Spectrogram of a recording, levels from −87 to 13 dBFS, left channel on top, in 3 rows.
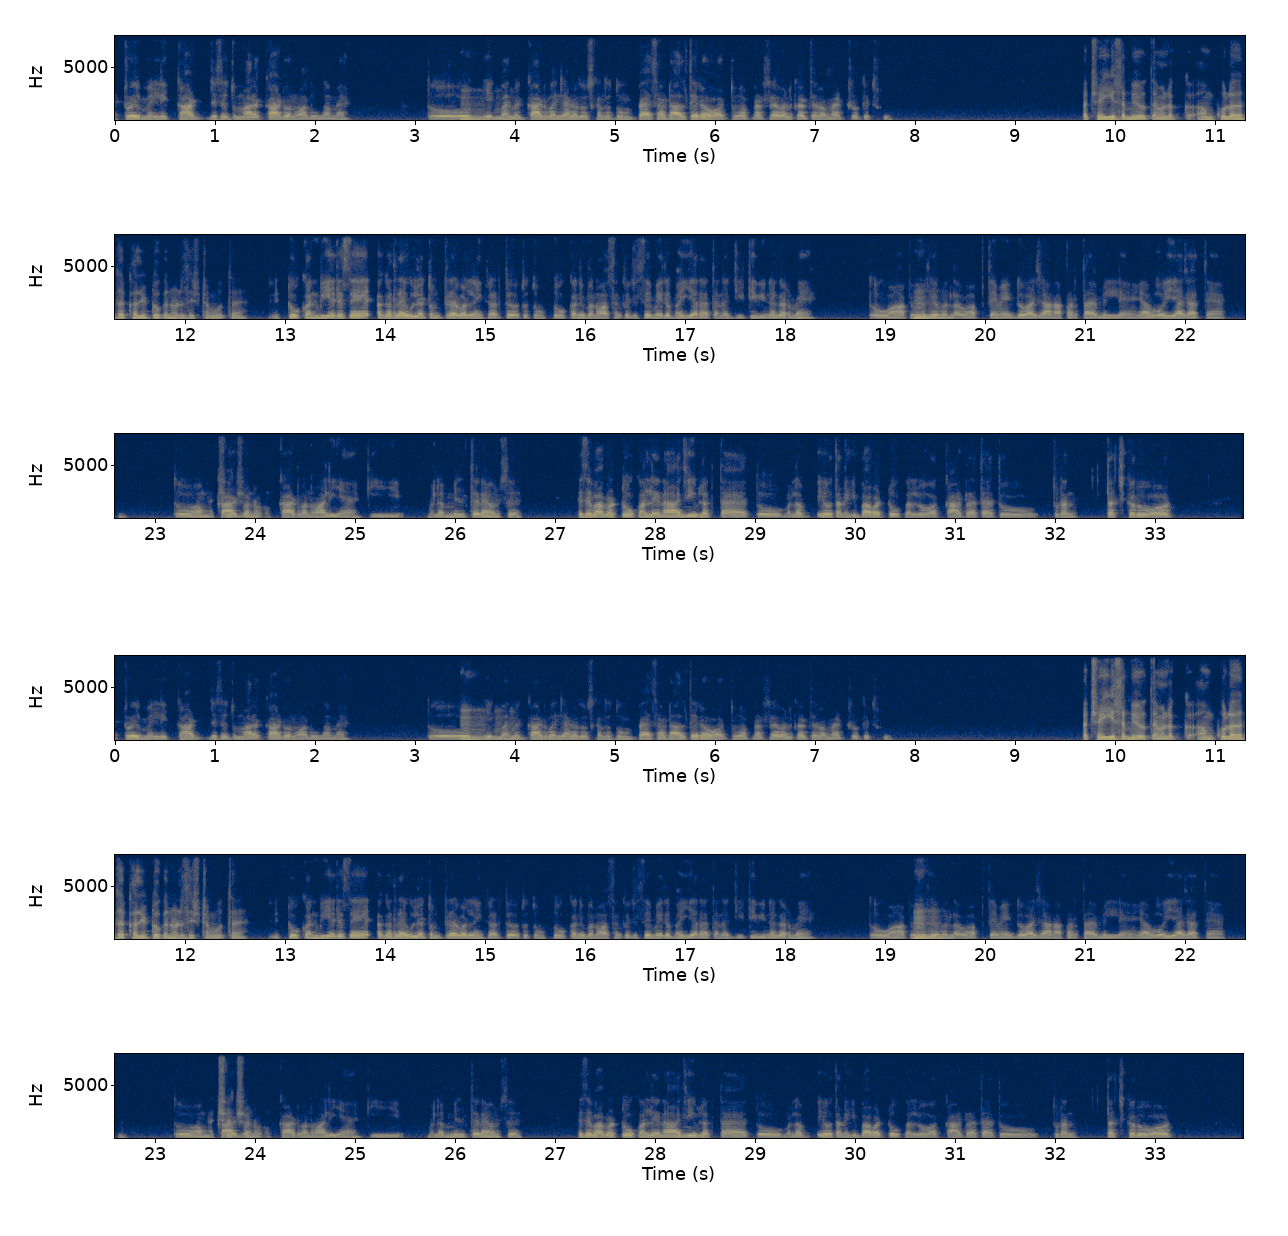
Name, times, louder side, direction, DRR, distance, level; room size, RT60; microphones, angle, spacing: voice 1, 0.0-2.4 3.1-7.8 12.8-18.3 18.8-22.4 23.2-26.7 27.2-32.2 32.5-33.2, left 1 dB, 45° left, 6.8 m, -25 dB
voice 2, 3.5-4.1 9.8-12.6 19.3-19.7 23.7-24.0 28.3-28.5, right 1 dB, 50° right, 5.2 m, -24 dB
open air
head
